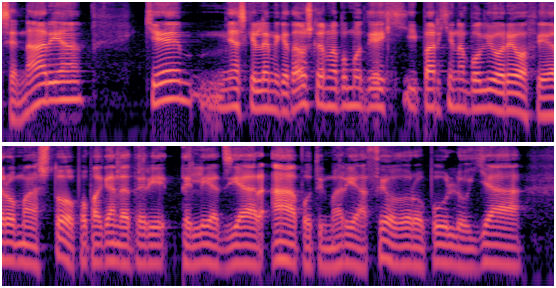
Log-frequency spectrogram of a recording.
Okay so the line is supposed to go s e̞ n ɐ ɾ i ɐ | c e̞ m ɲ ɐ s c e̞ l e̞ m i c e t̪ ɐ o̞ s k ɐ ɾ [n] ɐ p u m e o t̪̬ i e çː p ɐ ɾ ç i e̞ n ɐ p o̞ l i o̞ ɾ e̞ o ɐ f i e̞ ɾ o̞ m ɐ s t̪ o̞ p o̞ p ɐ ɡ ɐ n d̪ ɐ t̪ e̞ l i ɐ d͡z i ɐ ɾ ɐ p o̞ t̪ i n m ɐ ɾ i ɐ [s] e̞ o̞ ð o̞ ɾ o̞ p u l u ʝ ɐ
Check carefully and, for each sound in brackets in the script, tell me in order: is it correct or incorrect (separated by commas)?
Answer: correct, incorrect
